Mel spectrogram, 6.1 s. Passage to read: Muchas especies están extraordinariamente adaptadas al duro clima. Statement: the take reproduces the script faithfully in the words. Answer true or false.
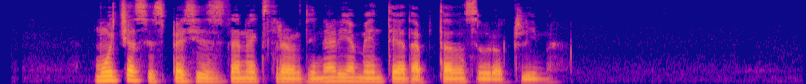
false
